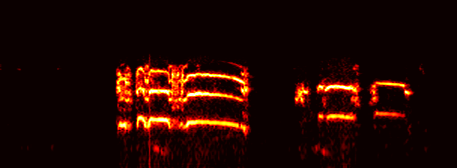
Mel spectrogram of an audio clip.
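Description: A rooster crowing loudly and close by: one long call, held and then falling away at its end, followed by three shorter calls.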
